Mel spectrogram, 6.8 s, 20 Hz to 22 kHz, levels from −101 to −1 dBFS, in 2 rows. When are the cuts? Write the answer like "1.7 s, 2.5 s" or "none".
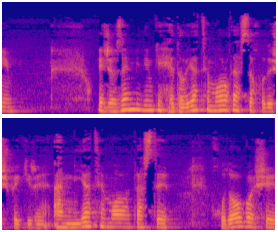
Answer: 1.1 s, 2.8 s

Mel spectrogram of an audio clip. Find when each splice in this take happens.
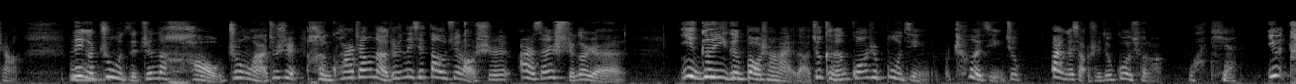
none

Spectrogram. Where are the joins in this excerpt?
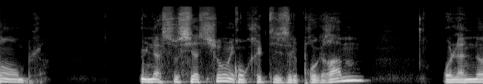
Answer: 2.3 s

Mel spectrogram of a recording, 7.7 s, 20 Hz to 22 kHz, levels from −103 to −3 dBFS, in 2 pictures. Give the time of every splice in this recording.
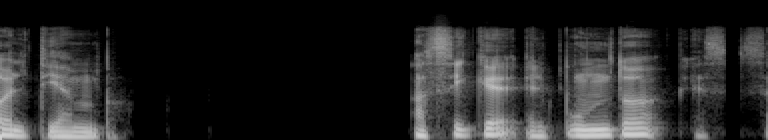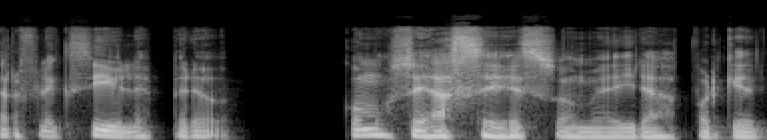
none

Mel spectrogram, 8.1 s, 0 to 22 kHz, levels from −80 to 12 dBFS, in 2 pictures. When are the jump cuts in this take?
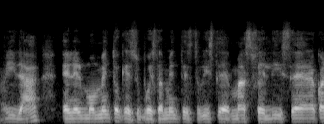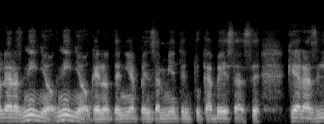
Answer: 4.7 s

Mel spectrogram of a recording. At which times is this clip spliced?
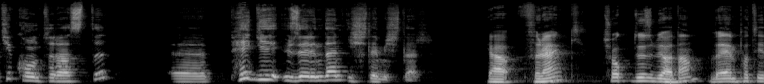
none

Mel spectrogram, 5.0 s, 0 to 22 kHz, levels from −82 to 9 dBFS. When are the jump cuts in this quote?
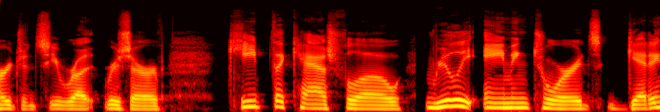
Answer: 3.1 s

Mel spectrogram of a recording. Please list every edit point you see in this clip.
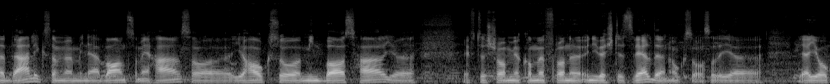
1.3 s

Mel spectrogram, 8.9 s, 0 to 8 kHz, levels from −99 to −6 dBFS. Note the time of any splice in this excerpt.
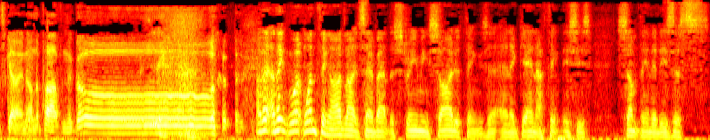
none

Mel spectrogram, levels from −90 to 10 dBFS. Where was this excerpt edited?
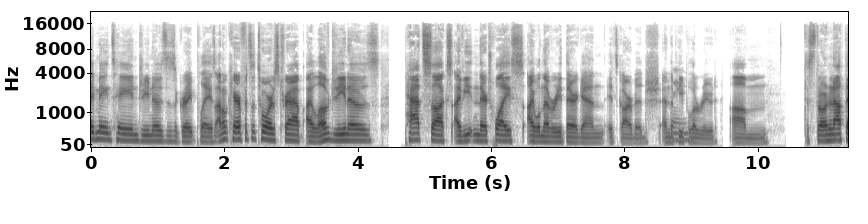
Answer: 9.5 s

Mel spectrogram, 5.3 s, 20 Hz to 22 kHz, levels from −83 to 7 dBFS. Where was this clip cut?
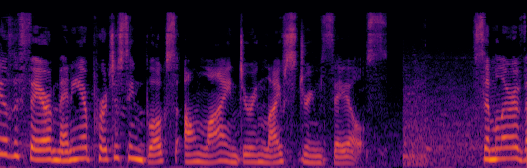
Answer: none

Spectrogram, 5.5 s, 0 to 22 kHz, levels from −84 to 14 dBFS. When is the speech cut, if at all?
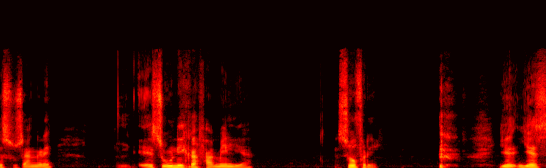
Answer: none

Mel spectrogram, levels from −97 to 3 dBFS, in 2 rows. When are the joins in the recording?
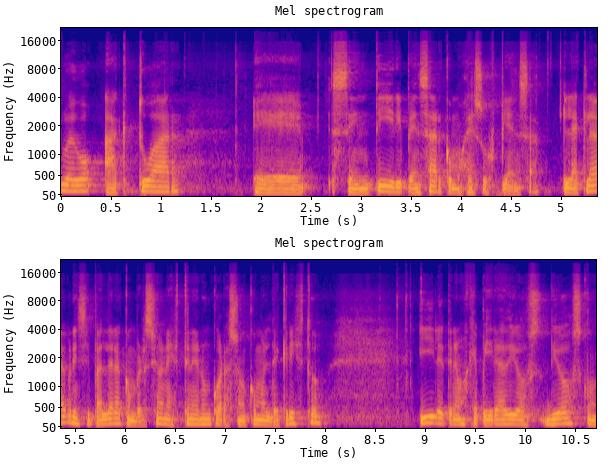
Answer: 4.9 s, 8.9 s

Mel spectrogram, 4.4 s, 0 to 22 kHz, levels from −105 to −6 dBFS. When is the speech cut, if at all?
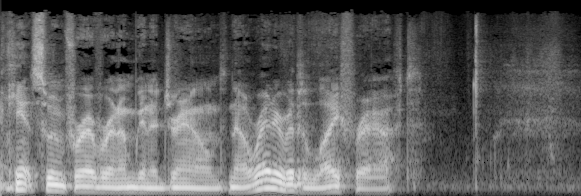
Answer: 2.2 s

